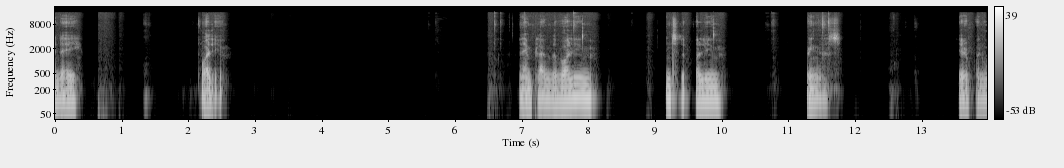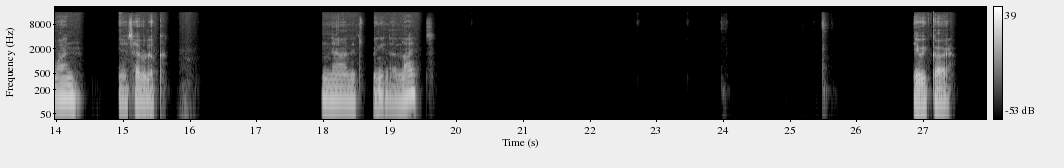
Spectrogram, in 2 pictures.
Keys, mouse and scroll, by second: 7.8-8.7 drag, 9.8-10.7 scroll up 2, 10.7-12.8 drag, 15.2 click, 20.1 click, 22.7 click, 23.4-25.6 drag, 24.8 KP_0, 25.1 KP_0, 25.3 KP_0.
